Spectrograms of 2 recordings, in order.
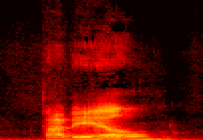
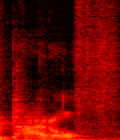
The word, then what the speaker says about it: padel: If they call it paddle, they might get confused with paddle tennis. padel. But here in the US, you're gonna hear paddle.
